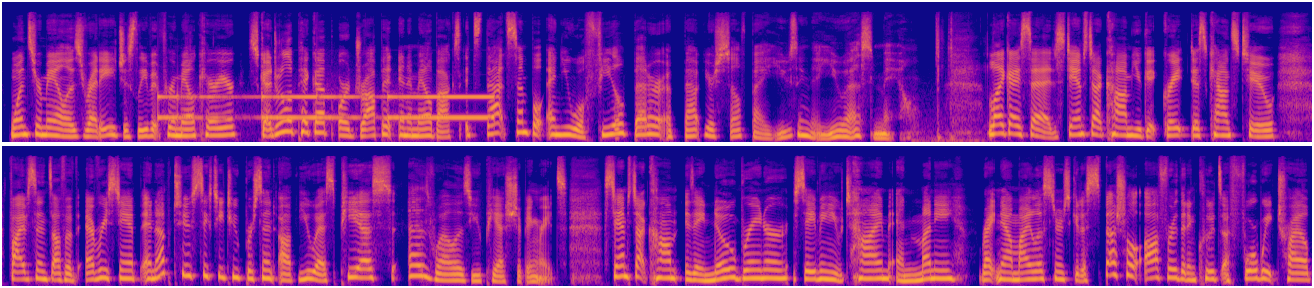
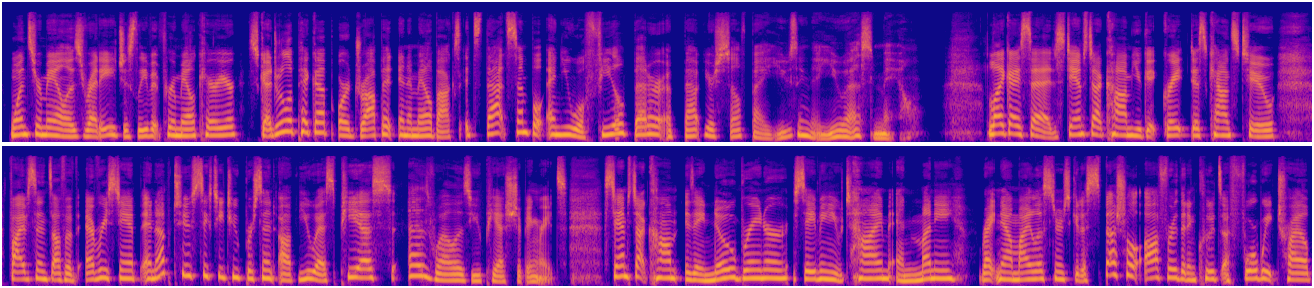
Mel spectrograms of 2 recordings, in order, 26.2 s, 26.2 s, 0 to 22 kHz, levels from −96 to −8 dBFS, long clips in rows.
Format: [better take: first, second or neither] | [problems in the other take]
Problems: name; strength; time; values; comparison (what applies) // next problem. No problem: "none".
second | phone ringing; loud; from 1.5 to 5 s; peak 1 dB above the speech // keyboard typing; faint; at 9 s; peak 15 dB below the speech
